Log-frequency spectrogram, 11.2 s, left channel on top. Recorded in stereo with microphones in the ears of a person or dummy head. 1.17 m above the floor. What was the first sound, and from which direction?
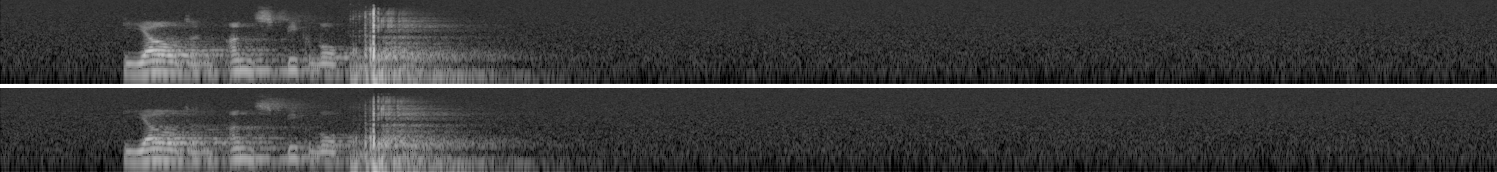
A man speaking, 25° left (ahead or behind).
